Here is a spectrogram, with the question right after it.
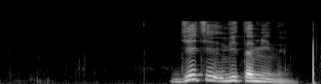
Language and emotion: Russian, positive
